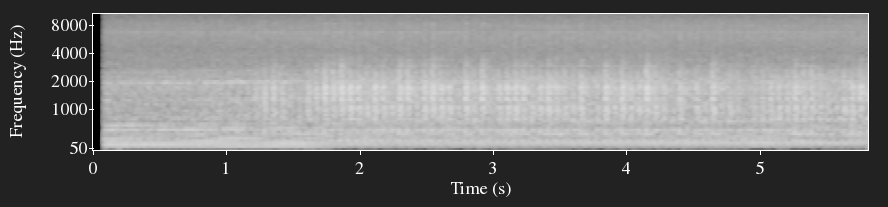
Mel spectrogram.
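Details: Nissan SR20DET engine: rapid metallic knocking, about four per second, rides over the engine and sharpens as it revs. The owner says it is a bottom-end knock on the number 2 cylinder.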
